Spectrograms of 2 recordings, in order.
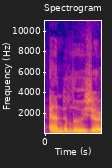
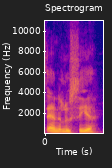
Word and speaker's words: Andalusia: Andalusia, Alabama, that's how you say it? – Andalusia. Are you from Spain? It's Andalusia.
